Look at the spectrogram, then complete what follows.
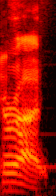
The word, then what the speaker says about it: Garai: Garai. Probably run I- after. I put a little Scottish Welsh roll in there, so it's Garai.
